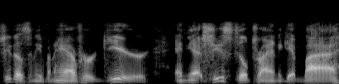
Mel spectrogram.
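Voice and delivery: rough, badly done Kentucky accent. Describing the opening where Bess does the voiceover, in a terrible Kentucky accent as Bess. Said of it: "that's my terrible Kentucky accent".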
